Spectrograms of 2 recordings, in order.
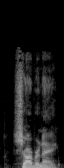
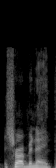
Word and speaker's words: Charbonnet: I always mispronounce his name. Is it Charbonnet? – Charbonnet. – Charbonnet. Thank you.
